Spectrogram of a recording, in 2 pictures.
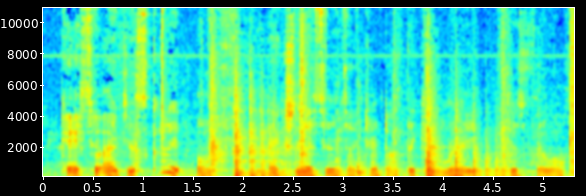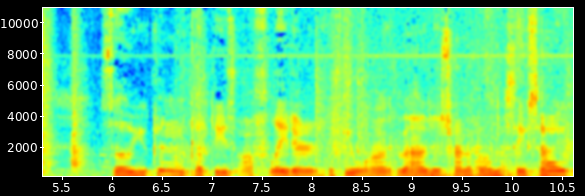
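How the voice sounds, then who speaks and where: Noticeable background noise surrounds a woman speaking at a moderate pace, her medium-pitched voice rising and falling in an ordinary way. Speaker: craft tutorial video maker. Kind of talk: tutorial. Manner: casual, chatty.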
